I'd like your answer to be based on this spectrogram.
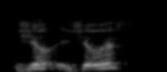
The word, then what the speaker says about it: Gilles: and that's Gilgeous Sen. I believe I said his name correctly. Gilgeous Sen. Yeah. – Gilles. We don't say the S at the end. – Oh, no S, so it's Gilles Sen.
